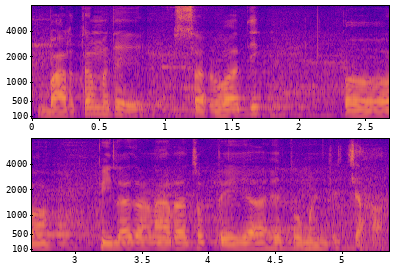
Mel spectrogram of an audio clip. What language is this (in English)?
Marathi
